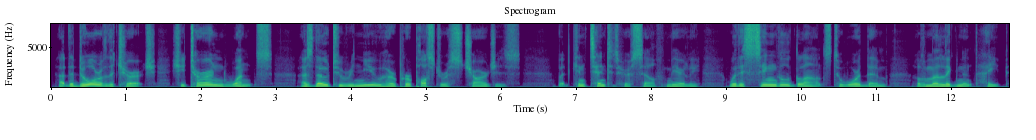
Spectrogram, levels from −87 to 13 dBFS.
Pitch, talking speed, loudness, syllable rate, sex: 130 Hz, 135 wpm, -19 LUFS, 4.2 syllables/s, male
